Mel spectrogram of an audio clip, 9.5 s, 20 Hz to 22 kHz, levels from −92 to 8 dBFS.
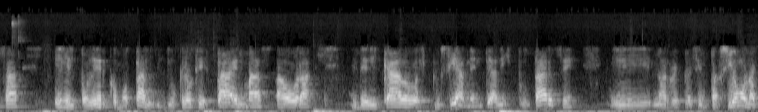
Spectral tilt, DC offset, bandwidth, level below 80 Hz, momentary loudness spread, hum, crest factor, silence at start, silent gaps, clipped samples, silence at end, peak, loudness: -6 dB/octave; under 0.1%; 10 kHz; -28 dBFS; 15 LU; none; 14 dB; 0 s; none; under 0.1%; 0 s; -2 dBFS; -17 LUFS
